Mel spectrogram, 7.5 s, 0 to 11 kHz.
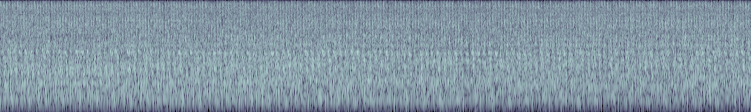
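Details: Ford 550 TLB backhoe, 3-cylinder diesel, after reassembly and injector fuel bleeding, cool day: steady even idle clatter just under two beats a second, no misses or knocks; running fine, small injector return-line drip only.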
